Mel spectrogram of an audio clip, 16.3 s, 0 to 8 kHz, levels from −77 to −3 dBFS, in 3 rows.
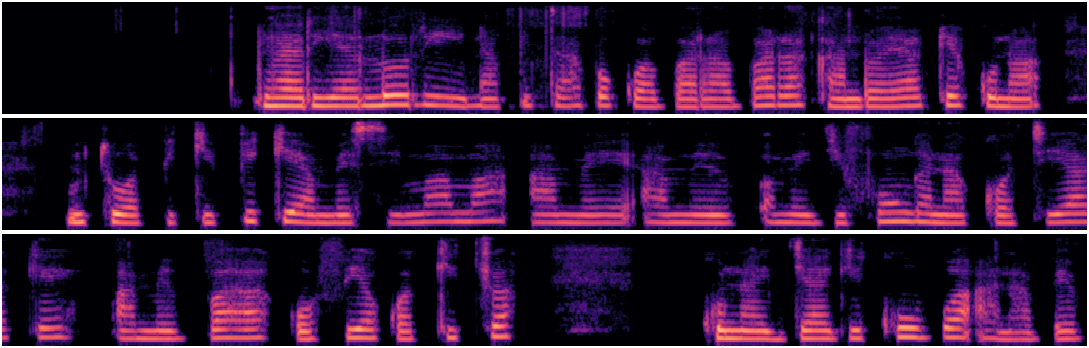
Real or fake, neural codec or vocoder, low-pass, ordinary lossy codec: real; none; 7.2 kHz; Opus, 16 kbps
